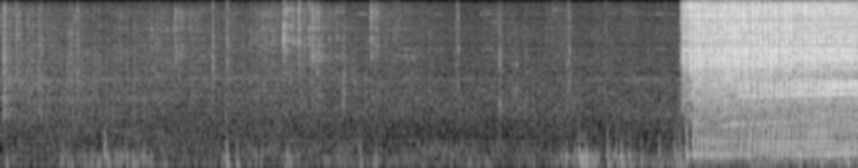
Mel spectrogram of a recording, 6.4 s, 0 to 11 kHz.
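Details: Traxxas Revo 3.3 nitro RC truck engine: some fumbling, then a sharp, high, steady buzz from about five seconds, running clean and even. Engine healthy; transmission, stripped spur gear, starter motor and one-way bearing need replacing.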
